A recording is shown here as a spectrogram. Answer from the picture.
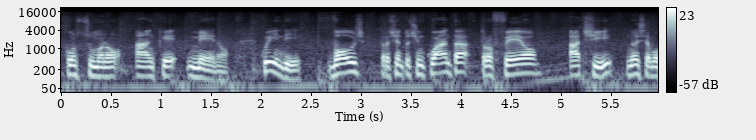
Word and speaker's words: Voge: Il nome corretto, come da sito ufficiale, è Vosges, si pronuncia così anche se tutti dicono Vosges, Trofeo 350 AC, dove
